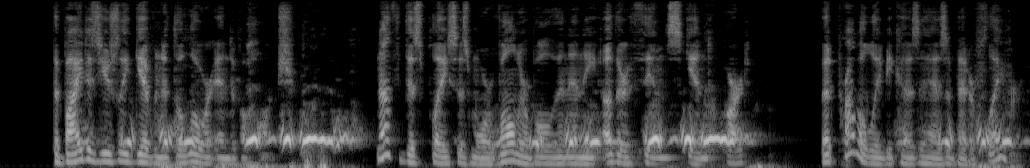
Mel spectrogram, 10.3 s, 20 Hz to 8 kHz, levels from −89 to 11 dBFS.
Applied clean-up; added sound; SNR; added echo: classical method WPE with log-MMSE.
